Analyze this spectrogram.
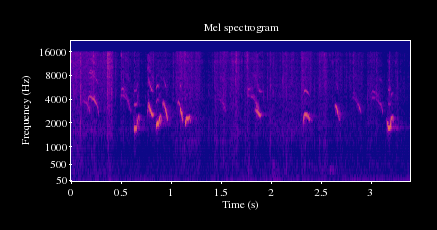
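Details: Young chickens four and a half weeks old make scattered thin peeps, single bright cheeps spaced irregularly over a soft background hum, picked up by a phone left beside them.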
